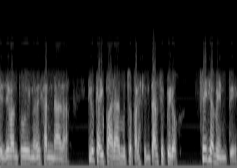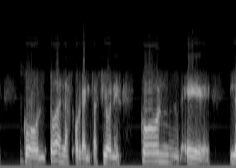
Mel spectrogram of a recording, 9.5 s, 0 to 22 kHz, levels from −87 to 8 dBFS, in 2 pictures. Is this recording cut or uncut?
cut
